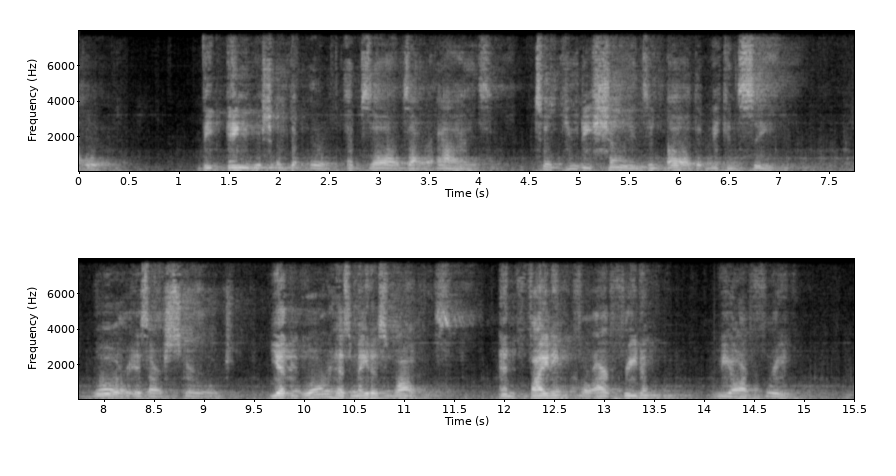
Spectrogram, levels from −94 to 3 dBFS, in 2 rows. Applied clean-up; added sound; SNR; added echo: neural separator model SepFormer DNS4.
